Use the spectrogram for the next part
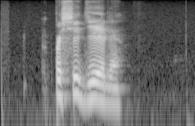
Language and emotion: Russian, neutral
